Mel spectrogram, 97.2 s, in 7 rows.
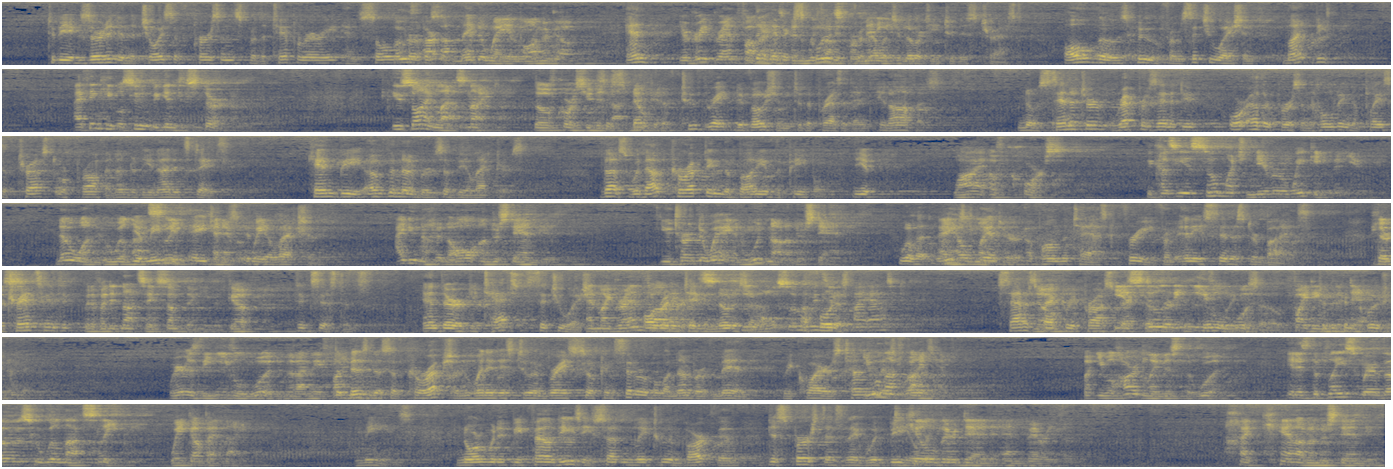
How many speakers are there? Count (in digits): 2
